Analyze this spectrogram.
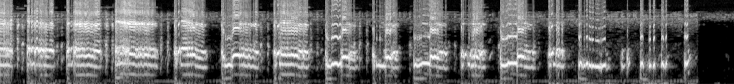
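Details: White-breasted waterhen calling as a lure for trapping: loud, harsh, repeated croaking notes about two per second, hoarse and nasal, gradually becoming shorter and more broken, over a faint low hum.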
